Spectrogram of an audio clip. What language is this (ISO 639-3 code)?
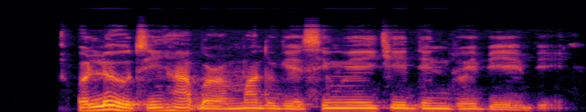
ibo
